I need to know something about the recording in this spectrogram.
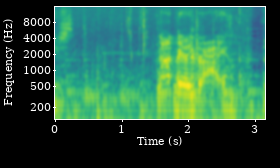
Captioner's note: gulping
